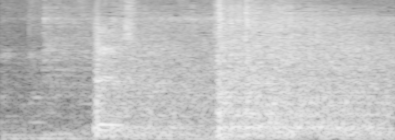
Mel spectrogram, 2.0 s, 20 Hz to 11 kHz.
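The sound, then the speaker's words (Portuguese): Two sharp 7.62 rifle gunshots ring out about half a second apart, each a loud crack followed by a rumbling tail over low background noise. “Isso é tiro de fuzil, jovem. Isso é tiro de 7.62. Essa zoada eu conheço.”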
